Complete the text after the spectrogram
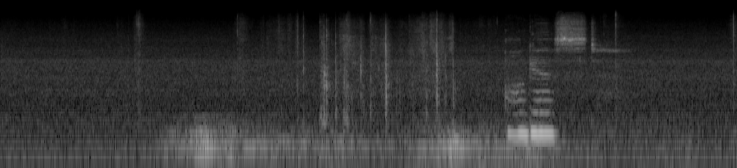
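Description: A sticker peels off its backing.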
